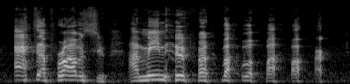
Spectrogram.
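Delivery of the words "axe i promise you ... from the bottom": earnest tone broken by loud, high laughter. Trying to apologize seriously but unable to stop laughing: laughing while talking. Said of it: "I have a condition".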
